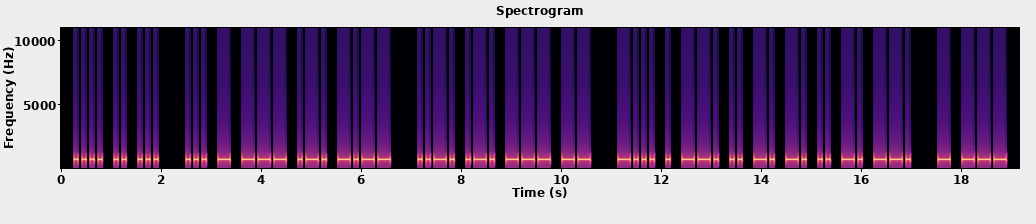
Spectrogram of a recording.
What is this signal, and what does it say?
Morse code, heard as a keyed tone, about 16 wpm, 700 Hz. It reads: HIS STORY FROM BEGINNING TO
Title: Sentences from Top 1000 Words - Review Part 5 - 15wpm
